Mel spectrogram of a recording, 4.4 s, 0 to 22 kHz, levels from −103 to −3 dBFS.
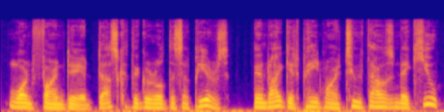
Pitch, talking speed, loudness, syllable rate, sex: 120 Hz, 215 wpm, -17 LUFS, 5.0 syllables/s, male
